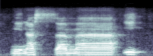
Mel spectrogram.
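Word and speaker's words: من السماء: Minas sama'i. Kenapa dibaca minas sama'i? Ya, karena dia huruf min.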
